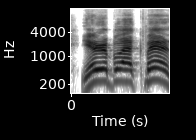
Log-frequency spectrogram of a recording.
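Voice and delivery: very high, very loud, shrill Yiddish accent. Delivering a joke's punchline as the other speaker explains it: Yiddish accent. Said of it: "with the Yiddish accent".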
